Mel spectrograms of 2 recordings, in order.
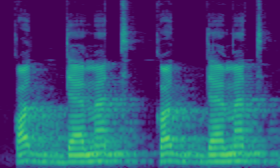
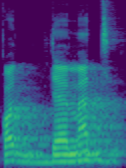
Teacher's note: Yang ketika kita membaca huruf Ta ini ada nafas yang keluar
